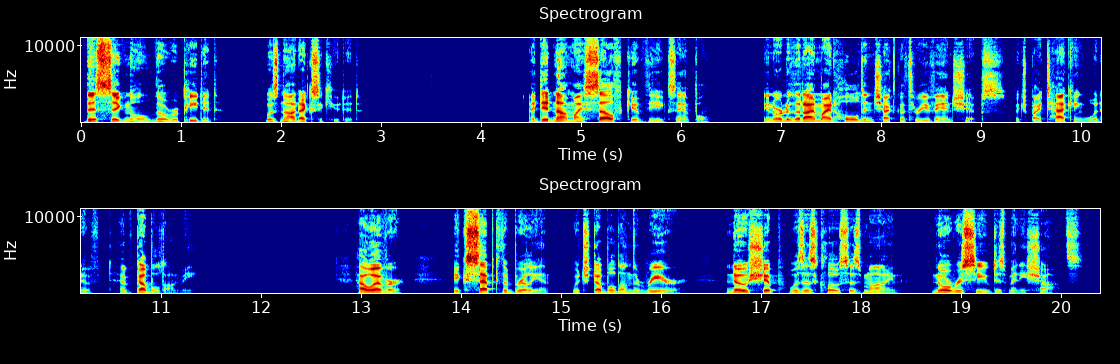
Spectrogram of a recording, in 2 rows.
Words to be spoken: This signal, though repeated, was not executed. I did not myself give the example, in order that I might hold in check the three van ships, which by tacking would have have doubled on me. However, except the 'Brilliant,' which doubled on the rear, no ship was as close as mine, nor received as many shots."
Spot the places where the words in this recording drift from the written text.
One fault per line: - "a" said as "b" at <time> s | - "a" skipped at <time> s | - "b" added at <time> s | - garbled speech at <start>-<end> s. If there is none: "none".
none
